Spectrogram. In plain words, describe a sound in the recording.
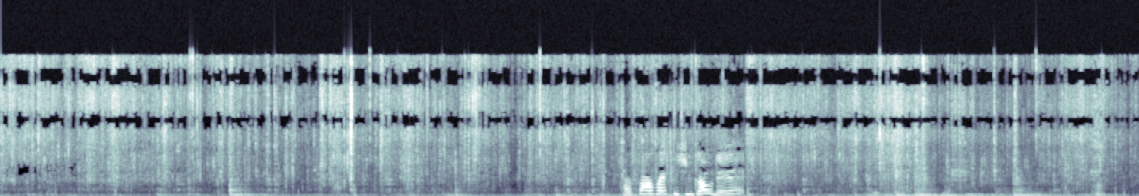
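Footsteps crunch through dry leaves and twigs.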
